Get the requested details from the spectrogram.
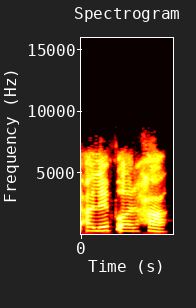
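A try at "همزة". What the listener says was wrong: हमजा, हमजा हा बेटा, ओके, अलिफ नहीं, हमजा हा।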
